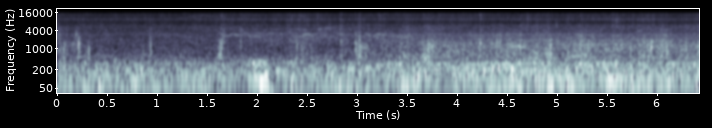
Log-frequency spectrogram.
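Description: Light footsteps on a gravel footpath, a few irregular soft taps, over a steady low outdoor rumble.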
